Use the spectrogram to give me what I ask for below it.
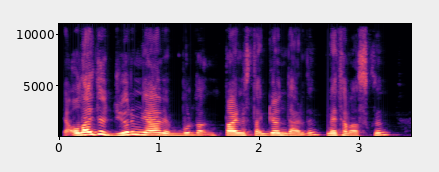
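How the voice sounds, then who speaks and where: A man's voice: high-pitched, fast, darkish tone. A young man, sick and tired, telling in a rambling, repetitive and frustrated way how he lost his crypto tokens. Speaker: crypto vlogger. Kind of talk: casual screen-share vlog.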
